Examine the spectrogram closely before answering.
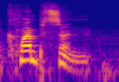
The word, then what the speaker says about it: Clemson: I thought it was always with a P. I thought it was always a P in Clemson. CLEMPSON. Yeah, Clemson.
